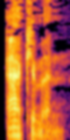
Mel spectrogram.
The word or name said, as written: acumen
